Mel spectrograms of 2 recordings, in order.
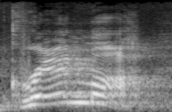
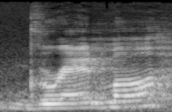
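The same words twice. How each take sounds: First: High, loud call for grandma; excited child's shout. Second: Questioning, rising call to grandma; hesitant, higher-pitched question; tentative opening. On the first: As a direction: yell it out urgently, pitched way up. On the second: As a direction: begin uncertainly, lifting at the end. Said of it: "you begin". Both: A narrator's reading.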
